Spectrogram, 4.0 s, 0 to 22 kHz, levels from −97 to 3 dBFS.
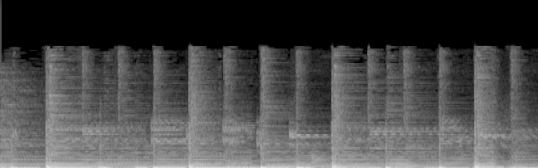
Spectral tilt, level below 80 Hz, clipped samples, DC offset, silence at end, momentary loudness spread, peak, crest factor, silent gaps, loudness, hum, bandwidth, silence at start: -6.5 dB/octave; -20 dBFS; under 0.1%; under 0.1%; 0 s; 5 LU; -2 dBFS; 14 dB; none; -19 LUFS; none; 16 kHz; 0 s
